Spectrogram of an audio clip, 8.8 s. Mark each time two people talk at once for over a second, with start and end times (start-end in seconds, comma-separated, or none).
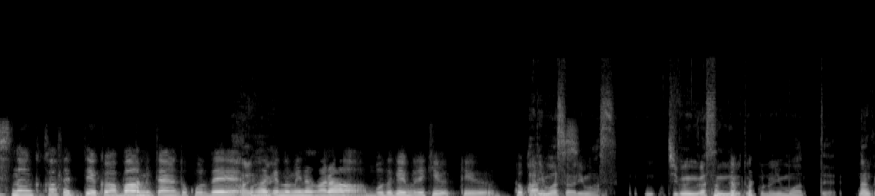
none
